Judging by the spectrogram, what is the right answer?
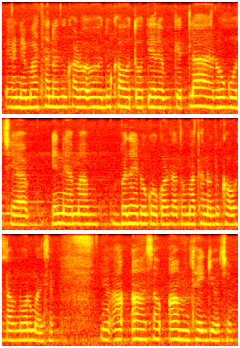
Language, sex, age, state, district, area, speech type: Gujarati, female, 18-30, Gujarat, Amreli, rural, spontaneous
